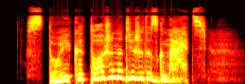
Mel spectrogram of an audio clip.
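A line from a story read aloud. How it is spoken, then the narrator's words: Hissing. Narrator (Russian): донесло шипение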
